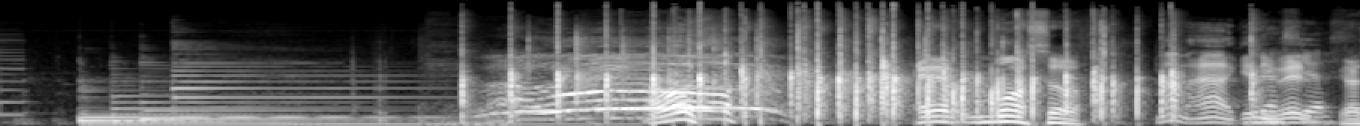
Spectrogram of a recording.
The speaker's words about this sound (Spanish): Gracias a ustedes. Muchas gracias. por la energía y por los chasquidos.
